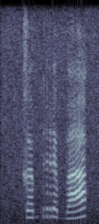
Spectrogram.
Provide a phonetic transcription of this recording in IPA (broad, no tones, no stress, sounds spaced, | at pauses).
k ə b r ə b a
